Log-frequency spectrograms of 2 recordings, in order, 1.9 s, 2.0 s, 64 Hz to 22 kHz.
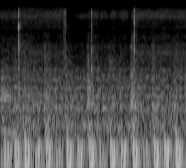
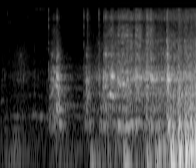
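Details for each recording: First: Yamaha Exciter 135 single-cylinder keeps idling evenly after the key is switched off and even removed; a headlight wire touching the battery feed keeps the ignition powered, cause of the run-on. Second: Yamaha Exciter 135 motorcycle that kept running with the key off, traced to a faulty battery wire: a couple of starter cranks, then the engine catches cleanly and settles into a steady, even idle with no misses.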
